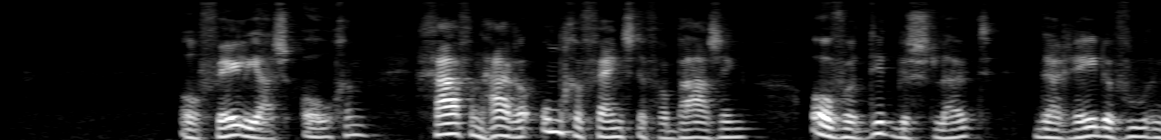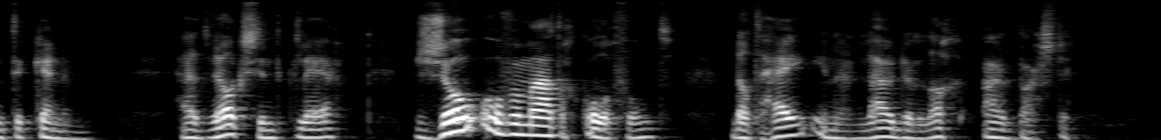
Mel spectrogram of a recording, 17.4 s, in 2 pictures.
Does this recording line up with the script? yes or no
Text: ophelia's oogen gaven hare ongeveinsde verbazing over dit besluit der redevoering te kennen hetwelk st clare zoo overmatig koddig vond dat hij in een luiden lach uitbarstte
yes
